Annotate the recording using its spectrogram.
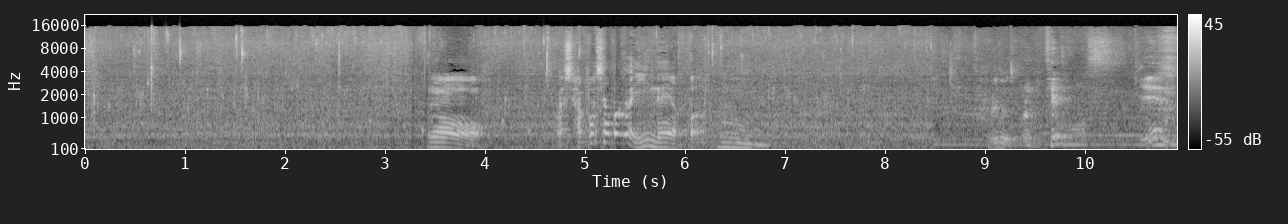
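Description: Oil sizzles and crackles steadily as food deep-fries.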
